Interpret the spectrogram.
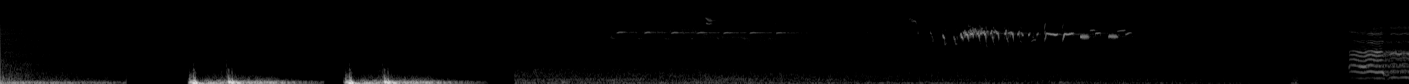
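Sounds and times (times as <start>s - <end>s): birds singing: 6.0s - 11.6s.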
